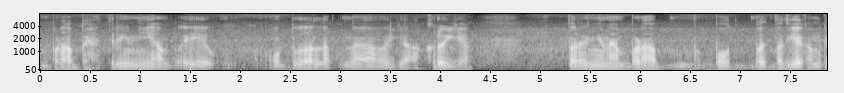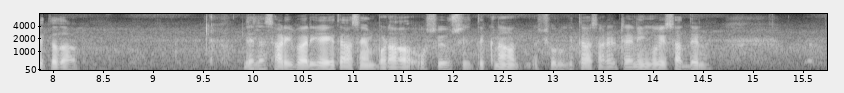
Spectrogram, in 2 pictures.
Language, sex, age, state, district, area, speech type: Dogri, male, 30-45, Jammu and Kashmir, Udhampur, rural, spontaneous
